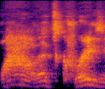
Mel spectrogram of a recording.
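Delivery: plain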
